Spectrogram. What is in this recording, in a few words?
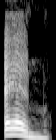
"m", alphabet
